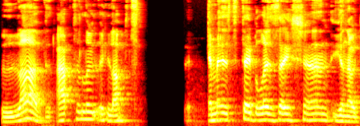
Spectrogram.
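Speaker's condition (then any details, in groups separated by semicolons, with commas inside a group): Cerebral palsy; affects speech a bit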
